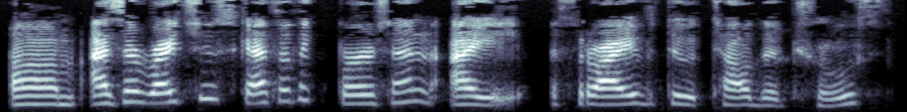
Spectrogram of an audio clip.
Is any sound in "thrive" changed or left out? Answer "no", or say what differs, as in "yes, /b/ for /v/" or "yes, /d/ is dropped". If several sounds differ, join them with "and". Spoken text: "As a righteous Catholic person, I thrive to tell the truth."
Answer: no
